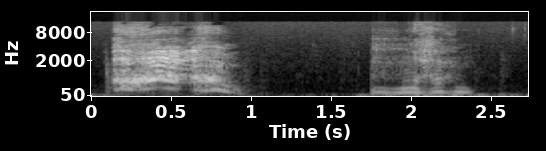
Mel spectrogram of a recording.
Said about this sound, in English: Let me clear my throat, not into the microphone, before I begin.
